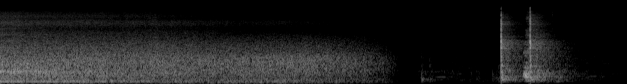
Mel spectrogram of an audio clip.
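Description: A rush of noise that fades away over the first four seconds, then two sharp knocks on an old wooden door, about a third of a second apart, near the end.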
